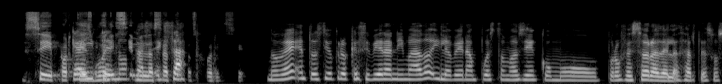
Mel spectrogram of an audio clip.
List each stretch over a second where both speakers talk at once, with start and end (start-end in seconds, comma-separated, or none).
0.6-2.0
